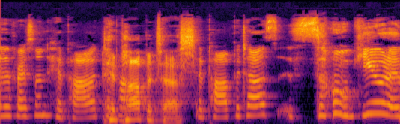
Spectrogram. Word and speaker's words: Hippopotas: Hippopotas.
